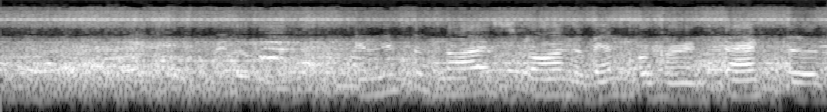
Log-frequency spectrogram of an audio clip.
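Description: Voices talking without a break, heard through an old, muffled television broadcast recording.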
